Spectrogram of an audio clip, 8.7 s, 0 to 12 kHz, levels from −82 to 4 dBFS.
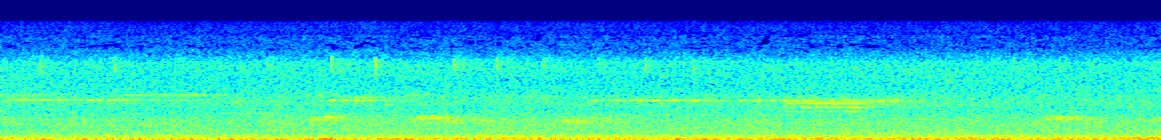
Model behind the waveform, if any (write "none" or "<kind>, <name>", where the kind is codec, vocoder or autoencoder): none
